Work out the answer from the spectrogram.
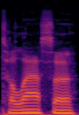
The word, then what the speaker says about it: Thalassa: The Thalassa, they Okay, so it's pronounced Thalassa, I guess.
